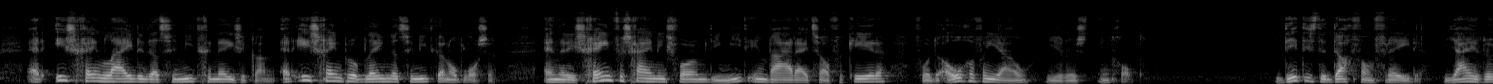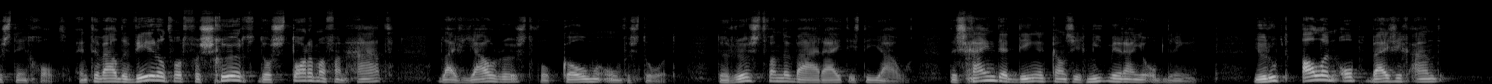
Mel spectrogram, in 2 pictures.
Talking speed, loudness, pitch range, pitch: 180 wpm, -30 LUFS, 110-145 Hz, 130 Hz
